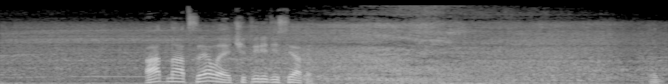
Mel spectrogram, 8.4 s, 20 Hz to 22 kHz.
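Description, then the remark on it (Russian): A steady, loud whooshing roar of a fan car's suction fans pulling air from under the car to create negative pressure, no jet engine, as the car launches from 0 to 60 mph in 1.4 seconds, with a brief stretch of speech over it near the start. “То, что вы слышите, это звук, э, звук вентиляторов, которые отсасывают, вы уж мне простите этот термин, воздух из-под днища автомобиля для того, чтобы там создавалось отрицательное давление”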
